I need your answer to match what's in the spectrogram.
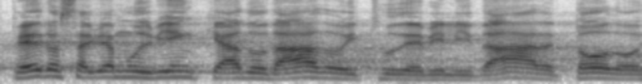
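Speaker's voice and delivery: usual speaking voice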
